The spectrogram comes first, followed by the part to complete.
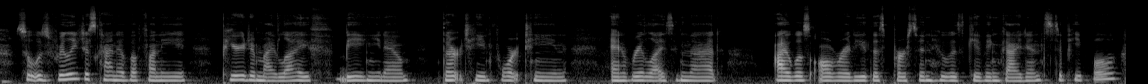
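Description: With an American accent and a dark, mellow tone, a woman keeps her loudness very even in a very clean recording with a silent background. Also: medium pitch for a woman, moderate pace. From US South, Atlanta. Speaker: podcast host, life coach. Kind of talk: solo monologue. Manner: animated.

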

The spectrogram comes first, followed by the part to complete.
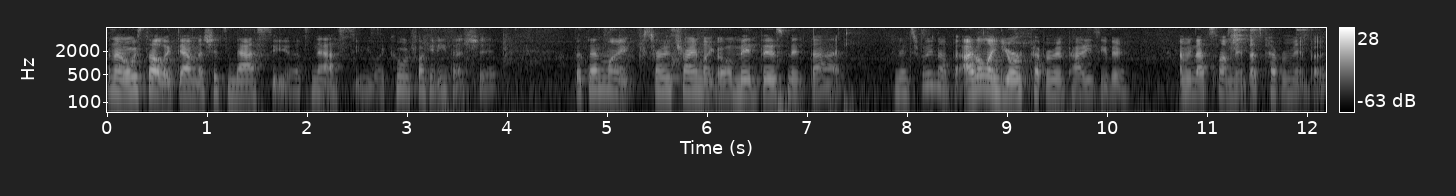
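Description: This woman talks at a fairly quick pace with a medium pitch and fairly even intonation. She has an unremarkable speaking voice. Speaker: guest. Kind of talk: casual chat. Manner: laughing, casual.

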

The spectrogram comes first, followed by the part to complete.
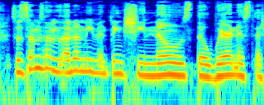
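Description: A woman with a plain, everyday voice and lively intonation speaks over a silent background in a very clean recording. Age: young. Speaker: podcast co-host and musician. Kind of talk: casual interview. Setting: studio.

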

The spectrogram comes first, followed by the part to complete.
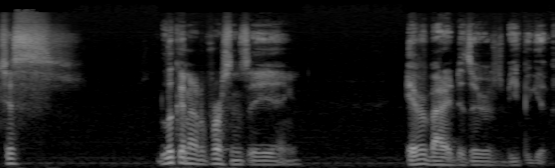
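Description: A man with a Southern US accent speaks at a fairly quick pace in a very deep, low voice, with ordinary pitch variation and big swings in loudness. Long pauses come often, and the recording is very clean with a silent background. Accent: Southern US (Georgia). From US South, Statesboro, Georgia. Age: 40s. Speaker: pastor. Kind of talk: interview conversation.

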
